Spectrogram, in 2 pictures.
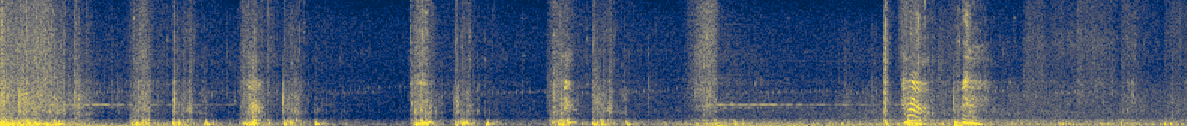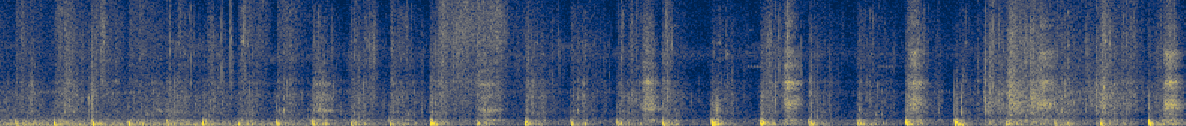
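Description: Footsteps rustle through dry grass and brush.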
